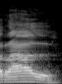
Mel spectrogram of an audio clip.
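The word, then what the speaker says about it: 랄: Por exemplo, se eu coloco um outro L aqui embaixo, galera, o que acontece? vira ral, literalmente ral. Então essa consante acaba sendo um pouco mais complexa, justamente porque se ela tiver embaixo, ela vai ter som de L e não som de R.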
